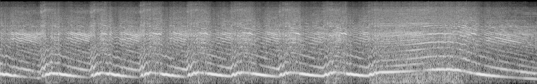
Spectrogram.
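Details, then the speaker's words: Hot, already-tuned engine being set with VP Power Master, revved between small high-speed mixture screw turns: a high, clean screaming tone rising and falling about twice a second with each blip, crisp with no burble. The high-speed mixture is correctly tuned. "I don't know if you can hear that that nice high pitch clean sound that's my top end that's exactly where I want it"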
